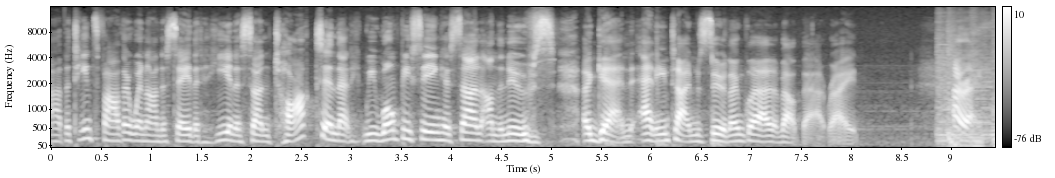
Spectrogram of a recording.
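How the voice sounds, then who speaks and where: A woman with an American accent has a normal speaking voice and a fairly low pitch. She talks at a moderate pace with ordinary pitch variation. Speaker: news anchor and reporter. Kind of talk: local TV news anchoring.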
